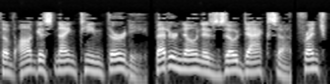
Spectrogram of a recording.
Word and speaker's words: Zo d'Axa: Alphonse Galad de la Perouse, 28 May 1864, Paris 30 August 1930, better known as Zoe Daxa, French pronunciation, Zoe Daxa, was an adventurer, anti-militarist, satirist, journalist, and founder of two of the most legendary French magazines, Landhors and La Foy.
